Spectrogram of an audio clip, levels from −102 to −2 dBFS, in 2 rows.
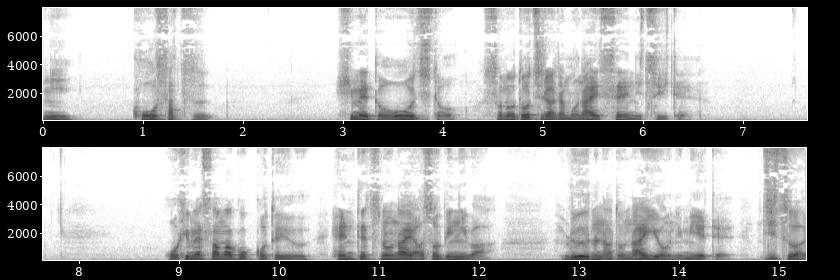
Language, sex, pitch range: Japanese, male, 95-135 Hz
